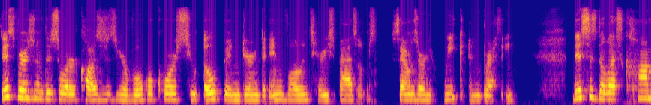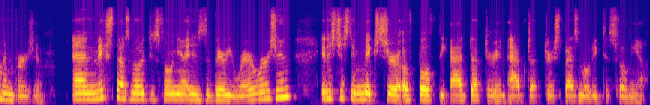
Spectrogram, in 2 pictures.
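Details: Adult woman speaking; normal voice.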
